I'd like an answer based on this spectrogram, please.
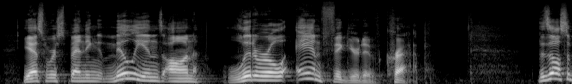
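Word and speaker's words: littoral: literal combat ship production operation and support the literal that's how it's pronounced these ships have been a government Nightmare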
